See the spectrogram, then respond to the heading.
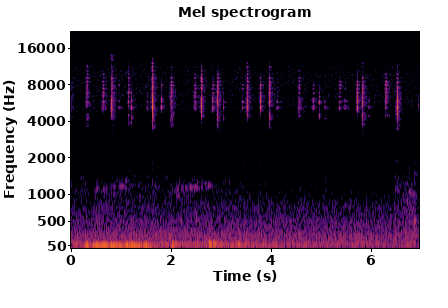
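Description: Fingertips with gray-painted nails tap on the glass dome of a water-filled snow globe holding a dragon figure and glitter, set on a dark dragon-claw base. Quick, bright, very short clicks come at an uneven pace over a low rumble that is loudest in the first seconds and then settles.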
